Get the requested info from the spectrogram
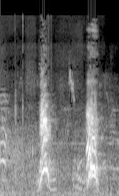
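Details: Pet dog giving two sharp barks about a second apart, each a short harsh burst, over faint background noise.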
